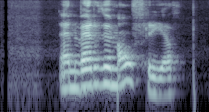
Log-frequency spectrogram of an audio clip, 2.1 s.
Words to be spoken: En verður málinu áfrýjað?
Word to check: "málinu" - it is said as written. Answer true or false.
false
